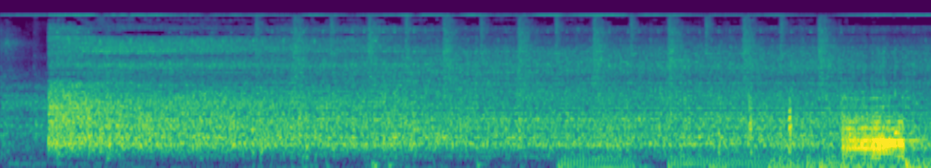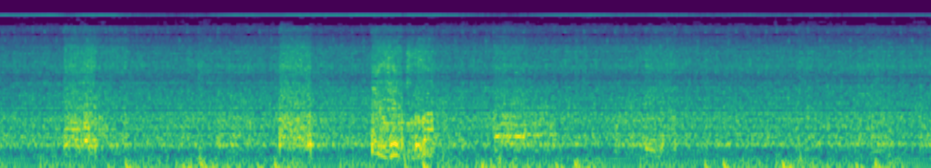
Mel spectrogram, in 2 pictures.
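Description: Steady white-noise static hiss of the kind given by TV sets tuned to static. A low rumbling hum joins beneath it about four seconds in, and a few short bursts of sound break through it around the middle.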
